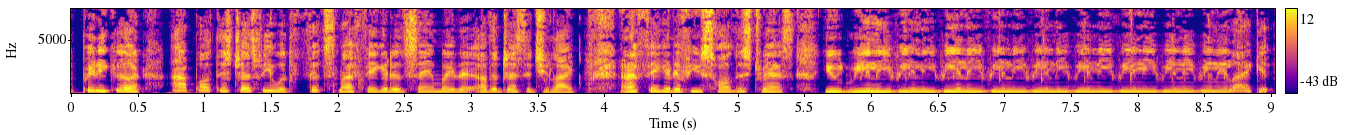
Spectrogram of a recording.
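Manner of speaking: high mock wife voice, insistent; imitated wife pressing.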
